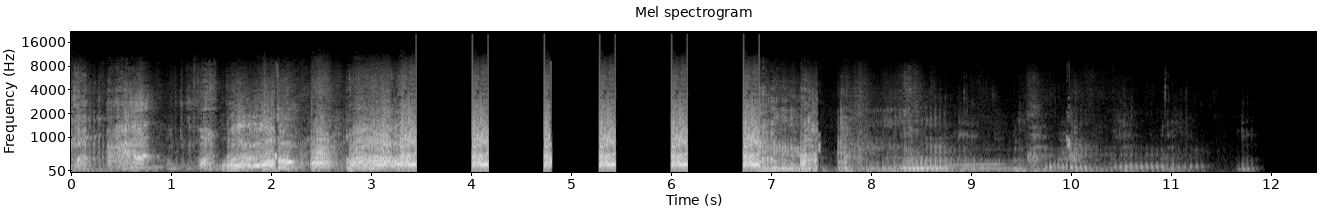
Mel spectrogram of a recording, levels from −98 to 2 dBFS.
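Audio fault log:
2.01–2.08 s, 4.77–4.81 s, 7.43–7.50 s, 9.93–10.00 s: damaged data in a compressed stream. Each is a single brief glitch where the decoder misread corrupted frames and resynced at the next header. Unlike the stutter, nothing repeats.
3.45–6.88 s: stutter with silent gaps. The same 157 ms fragment plays five times, each followed by about 563 ms of digital silence, a steady 720 ms cycle. This is likely a stalled player replaying its last buffer on each retry, and the audio belonging to that span is lost.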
